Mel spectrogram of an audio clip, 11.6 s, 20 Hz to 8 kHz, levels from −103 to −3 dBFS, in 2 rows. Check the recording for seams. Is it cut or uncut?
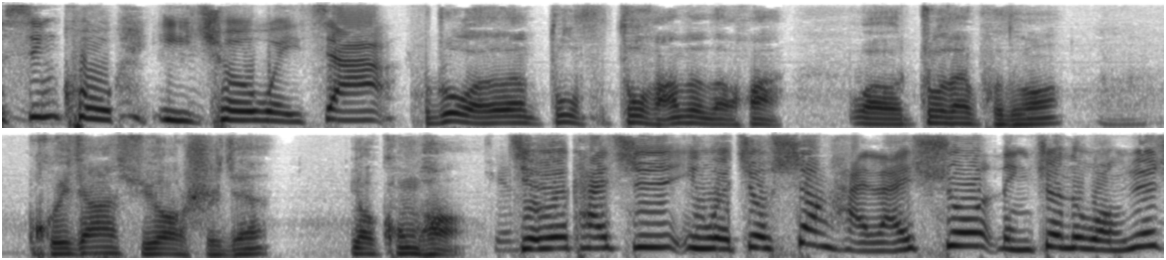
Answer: cut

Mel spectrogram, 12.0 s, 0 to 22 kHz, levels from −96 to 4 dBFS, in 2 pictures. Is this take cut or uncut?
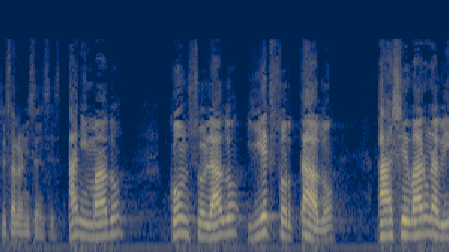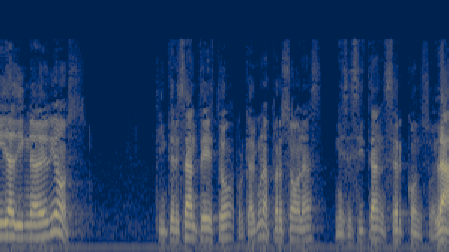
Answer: cut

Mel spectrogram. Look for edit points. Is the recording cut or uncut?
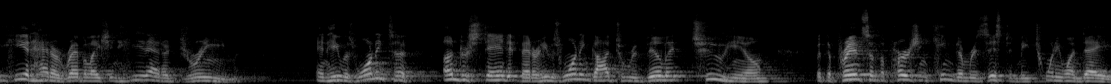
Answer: cut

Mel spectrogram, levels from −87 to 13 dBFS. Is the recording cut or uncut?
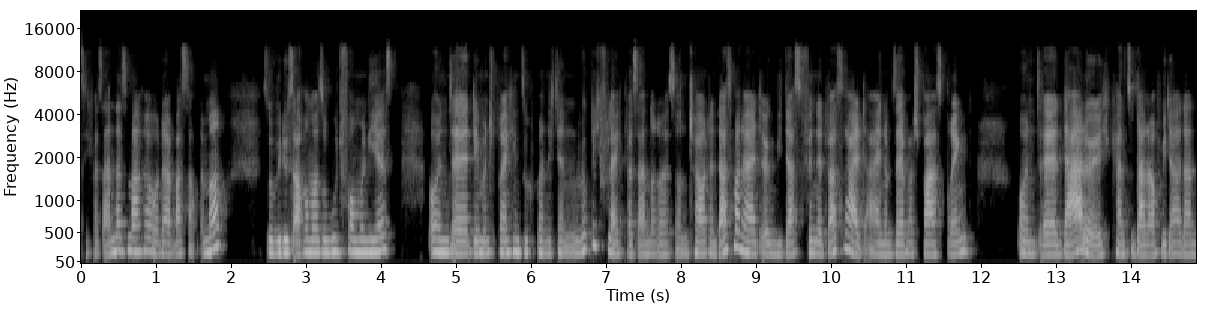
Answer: uncut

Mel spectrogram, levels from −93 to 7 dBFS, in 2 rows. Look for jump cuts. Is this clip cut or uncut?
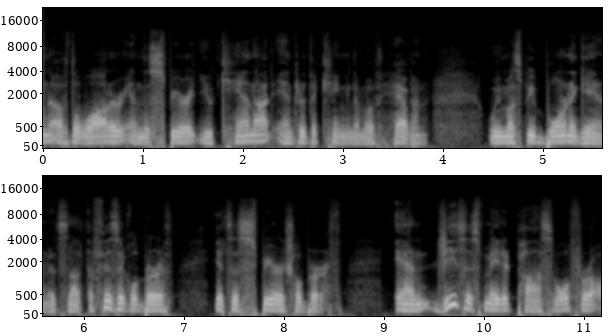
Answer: uncut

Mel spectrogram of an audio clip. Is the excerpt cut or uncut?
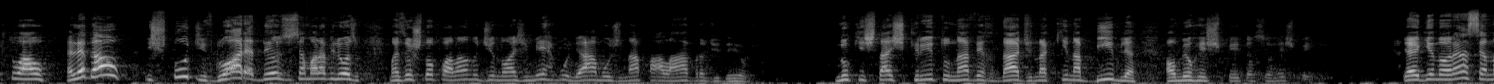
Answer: cut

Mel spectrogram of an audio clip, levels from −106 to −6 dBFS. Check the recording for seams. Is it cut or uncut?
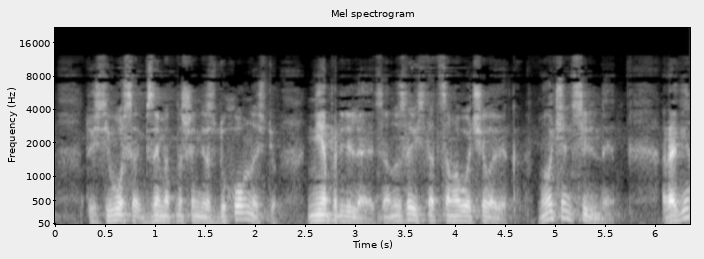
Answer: cut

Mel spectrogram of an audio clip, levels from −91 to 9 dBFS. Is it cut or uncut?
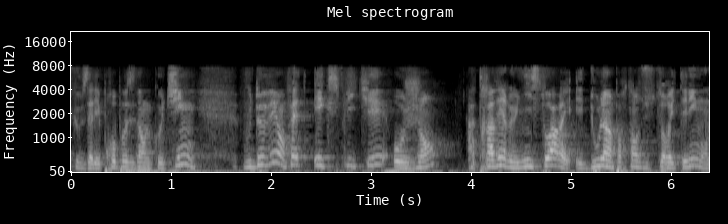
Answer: cut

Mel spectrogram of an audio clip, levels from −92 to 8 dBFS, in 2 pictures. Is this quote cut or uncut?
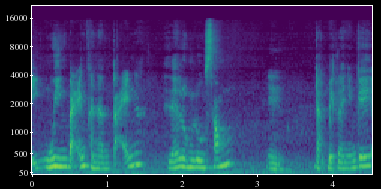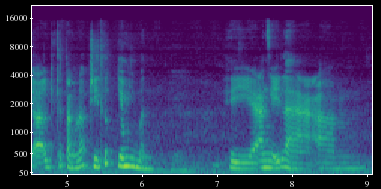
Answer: uncut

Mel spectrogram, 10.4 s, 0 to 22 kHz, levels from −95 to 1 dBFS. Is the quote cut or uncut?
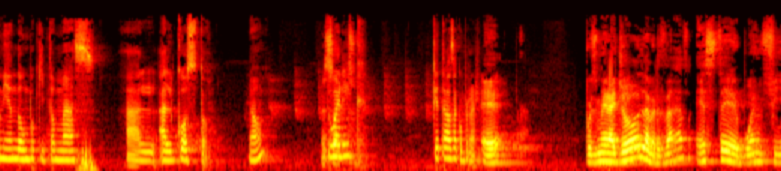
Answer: uncut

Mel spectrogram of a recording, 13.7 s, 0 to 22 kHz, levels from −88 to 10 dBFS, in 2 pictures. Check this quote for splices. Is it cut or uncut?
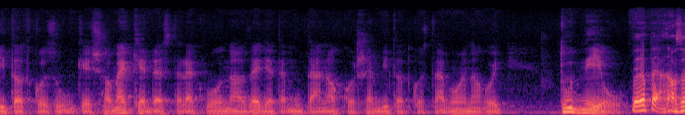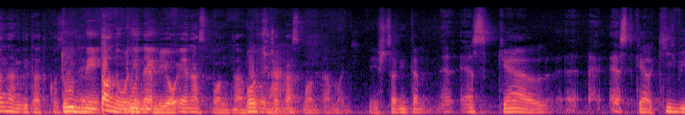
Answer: cut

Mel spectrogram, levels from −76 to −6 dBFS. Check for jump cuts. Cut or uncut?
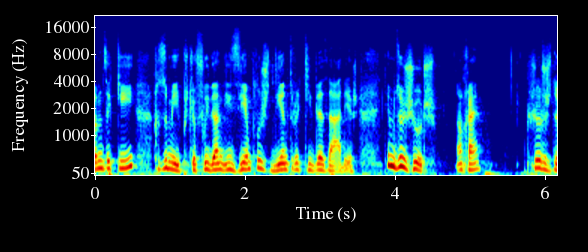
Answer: uncut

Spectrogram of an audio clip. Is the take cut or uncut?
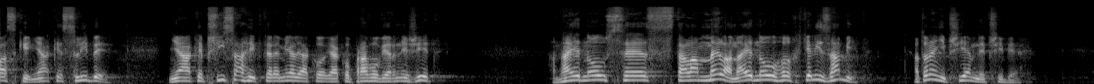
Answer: uncut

